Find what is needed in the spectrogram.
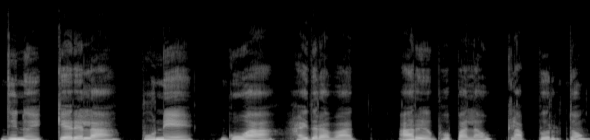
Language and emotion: Bodo, neutral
